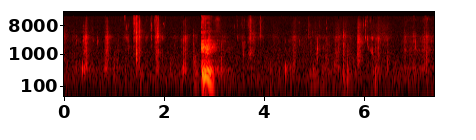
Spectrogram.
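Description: A person biting into and chewing a fresh Monkey Face chili pepper, a run of small crisp crunches close to the microphone. A brief low vocal sound with a falling pitch comes just before three seconds in.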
